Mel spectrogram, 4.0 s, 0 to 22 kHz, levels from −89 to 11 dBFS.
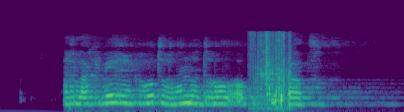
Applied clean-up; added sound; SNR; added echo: none; Skateboard; -1 dB; reverberation time 1.7 s.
